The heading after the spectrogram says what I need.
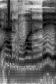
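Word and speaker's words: Awoniyi: I just think of Ledley King and say and one knee in it.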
